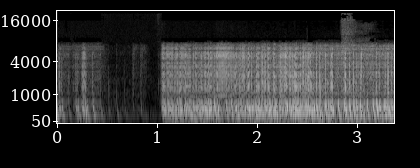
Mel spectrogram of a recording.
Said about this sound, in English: Why is that happening? It's going to seem like we've done it as a sound effect, as a homage, and we're genuinely getting interference.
